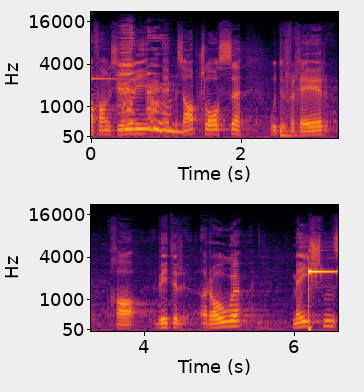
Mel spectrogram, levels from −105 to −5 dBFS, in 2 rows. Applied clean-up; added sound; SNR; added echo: none; Cough + Piano; -3 dB; none.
